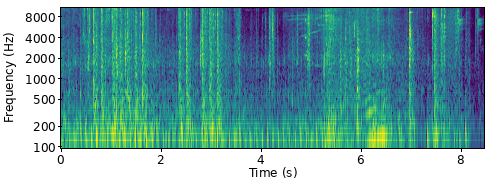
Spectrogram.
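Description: Machine gun fire in the Halo Infinite video game, rapid repeated bursts of shots mixed with mechanical clatter, moderately loud, with short pauses between volleys.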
